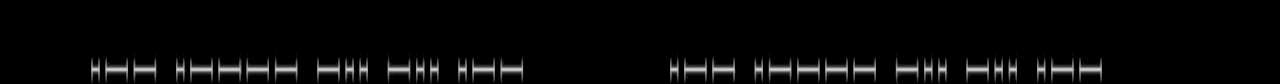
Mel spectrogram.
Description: Morse code, heard as a keyed tone, about 17 wpm, 700 Hz. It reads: W1DDW W1DDW
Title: USA Call Signs - 5 Characters - Repeated 2x - 17wpm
